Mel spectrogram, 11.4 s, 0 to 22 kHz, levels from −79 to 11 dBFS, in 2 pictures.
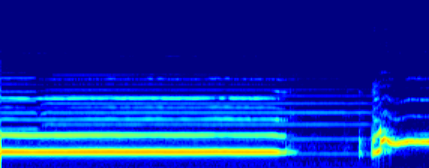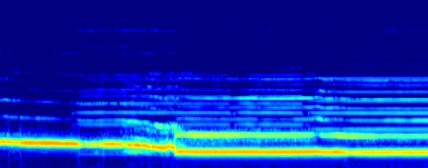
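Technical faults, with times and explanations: No technical faults are audible anywhere in this recording.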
